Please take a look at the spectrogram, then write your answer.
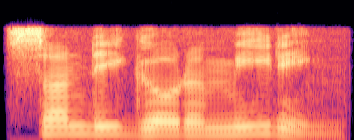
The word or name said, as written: Sunday-go-to-meeting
